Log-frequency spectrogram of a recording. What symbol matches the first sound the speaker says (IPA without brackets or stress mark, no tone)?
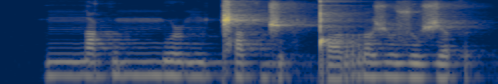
nː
